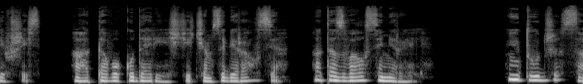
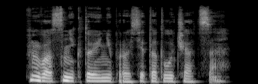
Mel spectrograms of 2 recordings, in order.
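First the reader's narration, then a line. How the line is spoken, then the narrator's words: Contemptuous snort. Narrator (Russian): фыркнул курьер с явным презрением к умственным способностям собеседника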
